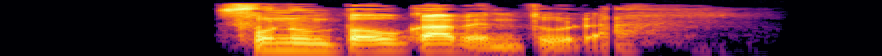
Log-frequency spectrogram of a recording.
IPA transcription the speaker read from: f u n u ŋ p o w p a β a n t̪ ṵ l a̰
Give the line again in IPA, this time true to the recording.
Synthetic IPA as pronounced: f u n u m p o w k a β e n t̪ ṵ ɾ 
